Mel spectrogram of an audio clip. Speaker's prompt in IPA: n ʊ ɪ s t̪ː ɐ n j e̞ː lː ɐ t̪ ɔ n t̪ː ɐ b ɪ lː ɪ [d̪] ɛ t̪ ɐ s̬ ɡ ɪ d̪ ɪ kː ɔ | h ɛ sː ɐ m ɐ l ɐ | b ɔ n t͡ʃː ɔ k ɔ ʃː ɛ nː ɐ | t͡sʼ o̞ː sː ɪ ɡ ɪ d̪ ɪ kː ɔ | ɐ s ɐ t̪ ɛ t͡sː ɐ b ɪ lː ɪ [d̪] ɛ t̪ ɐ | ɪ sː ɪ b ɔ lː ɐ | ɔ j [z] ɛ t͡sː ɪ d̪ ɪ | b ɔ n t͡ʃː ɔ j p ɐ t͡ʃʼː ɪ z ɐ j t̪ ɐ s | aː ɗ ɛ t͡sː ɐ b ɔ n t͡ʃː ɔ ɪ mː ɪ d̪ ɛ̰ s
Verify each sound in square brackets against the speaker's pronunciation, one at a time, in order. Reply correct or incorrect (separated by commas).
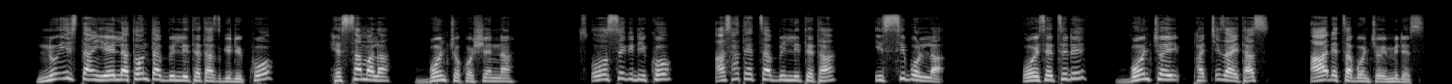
incorrect, incorrect, incorrect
